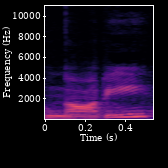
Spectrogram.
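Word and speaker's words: Knotty: This one's called Naughty. It's spelled K-N-O-T-T-Y, if anyone was wondering.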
